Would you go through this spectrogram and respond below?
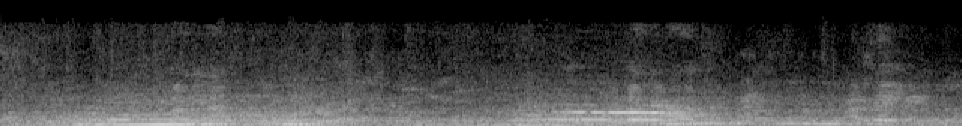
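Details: Agitated Pegon cattle being taken off a truck: a low, flat moo early on, then fainter lowing while people talk nearby.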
